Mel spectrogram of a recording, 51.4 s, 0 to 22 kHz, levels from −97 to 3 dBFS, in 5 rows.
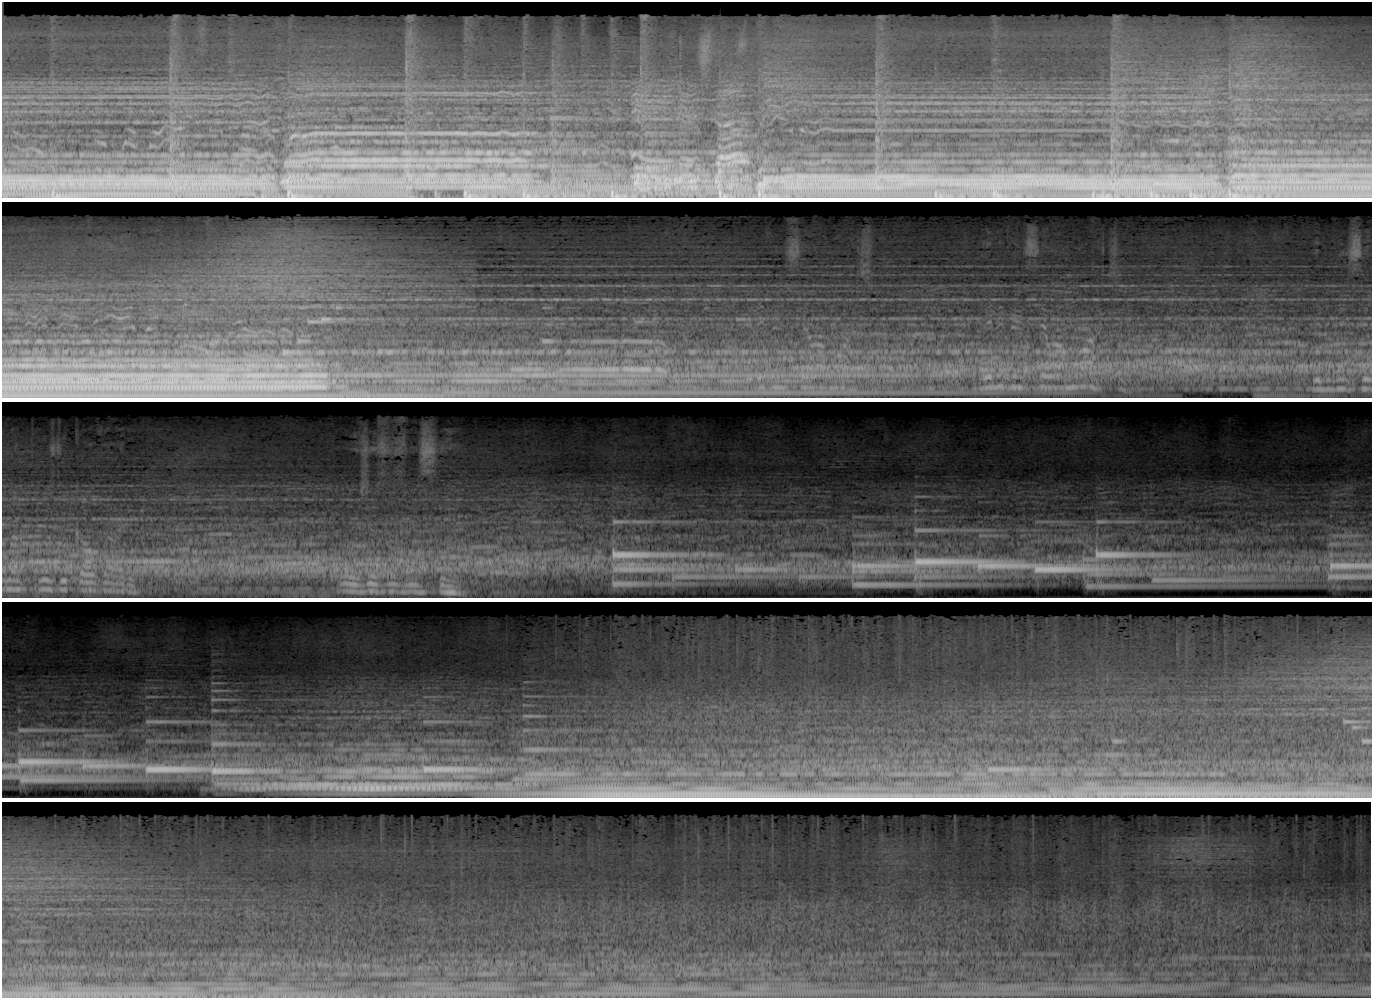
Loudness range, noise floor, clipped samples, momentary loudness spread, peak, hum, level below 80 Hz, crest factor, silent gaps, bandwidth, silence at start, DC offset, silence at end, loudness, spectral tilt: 25 LU; -50 dBFS; under 0.1%; 24 LU; 0 dBFS; none; -30 dBFS; 20 dB; none; 17 kHz; 0 s; under 0.1%; 1.25 s; -18 LUFS; -5.5 dB/octave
